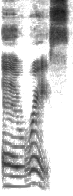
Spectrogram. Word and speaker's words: erase: Erase. I wrote the wrong letter, so I erased it. Erase. Now, this word also has a schwa. That vowel is a schwa.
